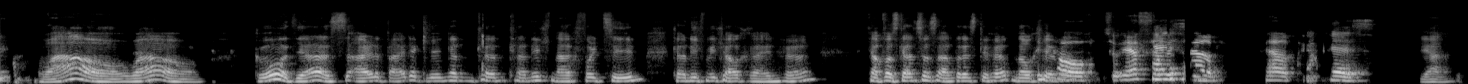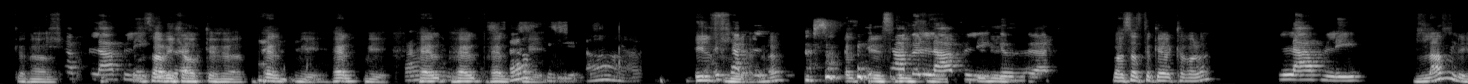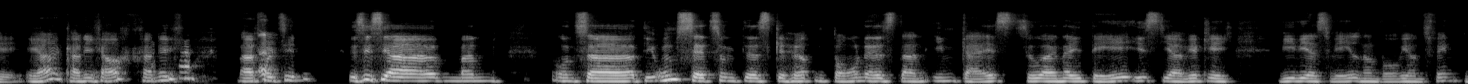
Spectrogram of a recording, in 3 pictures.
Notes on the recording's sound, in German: Zoom-Session. Veranstaltet von der Aleph Akademie.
